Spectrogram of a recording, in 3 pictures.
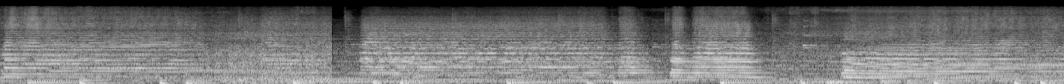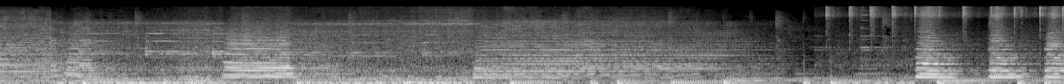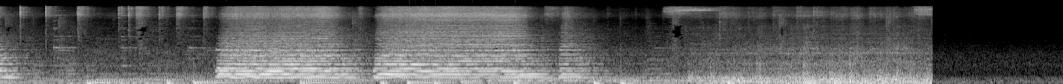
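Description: Diesel locomotive air horns sounding a series of long blasts, with a run of short, choppy blasts about two-thirds of the way through, over the steady rumble of a passing train.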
